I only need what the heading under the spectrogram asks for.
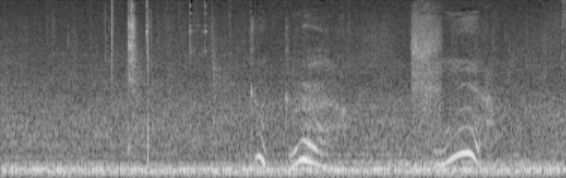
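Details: Boxer named Trigger, a female, making funny noises: three short arched, whining yelps that rise and fall in pitch, spaced over a few seconds, over a steady low hum and brief clicks.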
